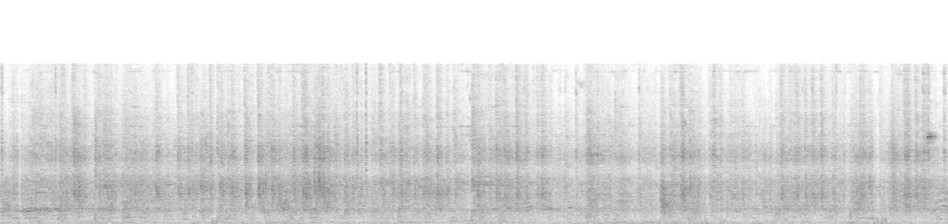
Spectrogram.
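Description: Tourist train rolling along the track, a steady rumble of wheels on rails heard from aboard an open-sided passenger car.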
